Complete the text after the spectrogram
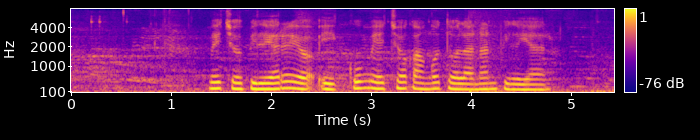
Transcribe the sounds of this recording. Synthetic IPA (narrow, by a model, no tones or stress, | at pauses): med̥ʒ̥ɔ̤b̥i̤liaɾejɔʔikumed̥ʒ̥ɔ̤kaŋɡod̪̥o̤lananb̥iliar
